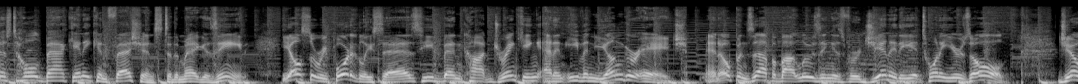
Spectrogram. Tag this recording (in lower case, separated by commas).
music, speech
